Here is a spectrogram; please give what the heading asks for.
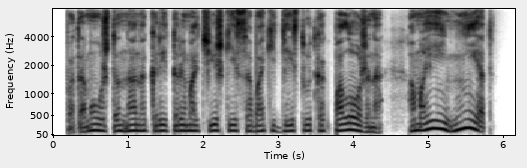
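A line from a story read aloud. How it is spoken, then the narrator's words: Shouted. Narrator (Russian): выкрикнул Дорман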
